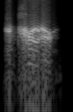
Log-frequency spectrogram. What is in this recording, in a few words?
anger; XBOX; stofficer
